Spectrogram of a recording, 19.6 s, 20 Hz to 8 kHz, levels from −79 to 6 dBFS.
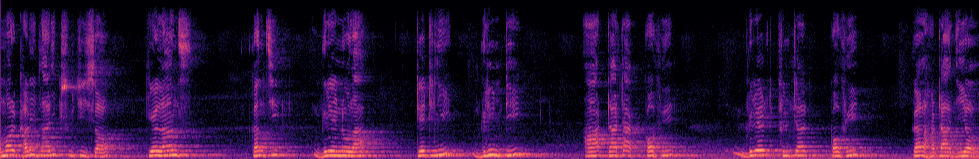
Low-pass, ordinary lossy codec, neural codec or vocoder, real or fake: none; none; none; real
